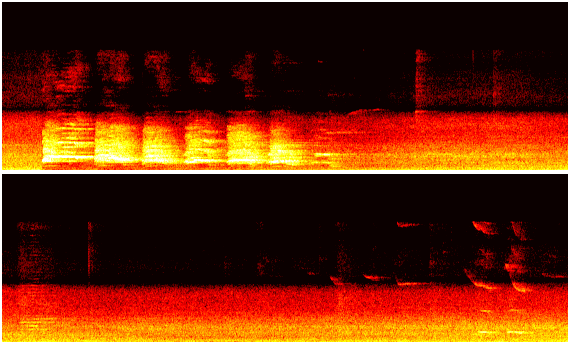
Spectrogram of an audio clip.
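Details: Bullmastiff named Raja barking. Five loud barks come in a fast, regular run within about three seconds, then give way to steady background traffic rumble.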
